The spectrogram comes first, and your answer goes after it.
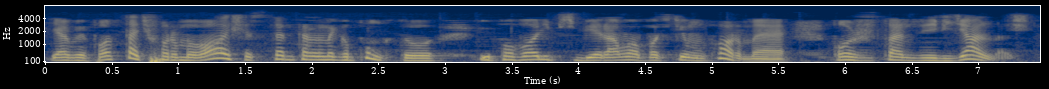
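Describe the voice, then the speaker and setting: A man narrates a storybook audiobook with a lively, dramatic delivery. His voice is husky and sits on the high side, swinging widely in pitch. The recording sounds dull and lo-fi. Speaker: audiobook reader.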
